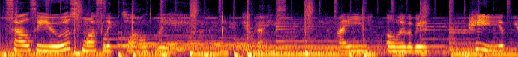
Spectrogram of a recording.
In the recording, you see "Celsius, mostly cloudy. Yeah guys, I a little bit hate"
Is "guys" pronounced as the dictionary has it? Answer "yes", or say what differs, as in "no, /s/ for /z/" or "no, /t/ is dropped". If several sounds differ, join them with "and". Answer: no, /z/ is dropped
